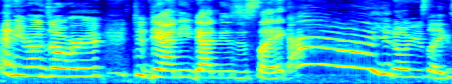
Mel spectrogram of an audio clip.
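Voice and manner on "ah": very high mock scream; high-pitched comic shriek of fear; imitated scared scream. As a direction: squeal as if terrified of a dog. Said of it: "super scared the dog is gonna".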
